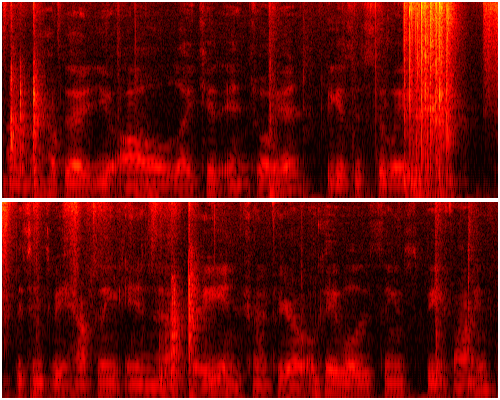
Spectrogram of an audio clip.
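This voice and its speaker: A man giving a casual tarot reading to his viewers. He speaks quietly and rambles, circling back to the same stock phrases. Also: steady tone, moderate pace, very noisy. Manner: talks quietly, apologizes for his low voice. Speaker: tarot card reader.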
